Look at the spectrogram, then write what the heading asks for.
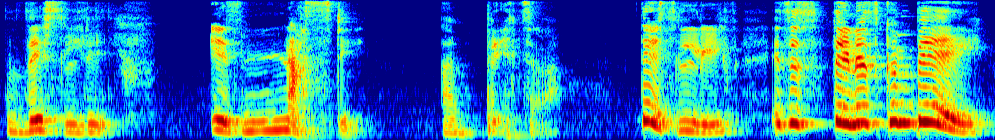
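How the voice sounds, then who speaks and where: A woman voicing a boastful, greedy male rat highwayman from a rhyming storybook, with loud theatrical commands. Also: big pitch swings, drawn-out words, exaggerated voice. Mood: bellowing, greedy. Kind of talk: rhyming children's storybook villain.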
